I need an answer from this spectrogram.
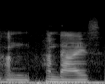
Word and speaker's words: Hyundai: It's Hyundai, like Sunday. Hyundai. Okay. Hyundai. Well. That sounds nicer than Hyundai. I guess. I don't know. Hyundai.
